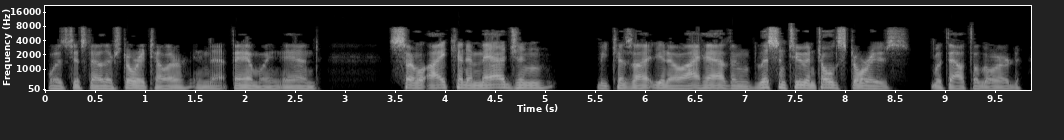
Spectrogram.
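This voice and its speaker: Male podcast guest, deeper register, earnest and halting, reflective delivery, dull roomy recording. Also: fairly even intonation. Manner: halting, earnest, rephrases as he goes. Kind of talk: reflective interview conversation. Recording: muffled, roomy, echoey sound.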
